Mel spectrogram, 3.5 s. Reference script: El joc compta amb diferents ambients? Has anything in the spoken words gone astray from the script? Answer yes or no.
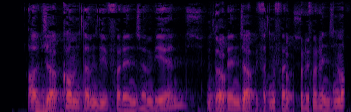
yes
